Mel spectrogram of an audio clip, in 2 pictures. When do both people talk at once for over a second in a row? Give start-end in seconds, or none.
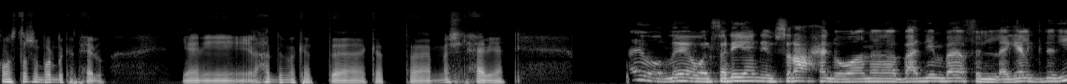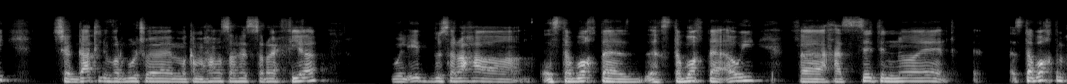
none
